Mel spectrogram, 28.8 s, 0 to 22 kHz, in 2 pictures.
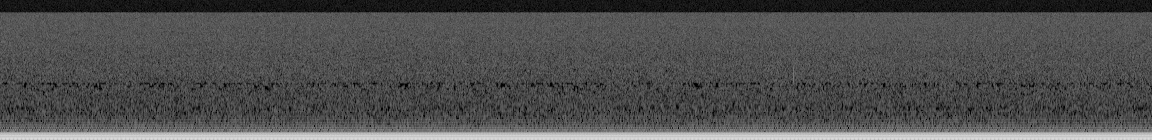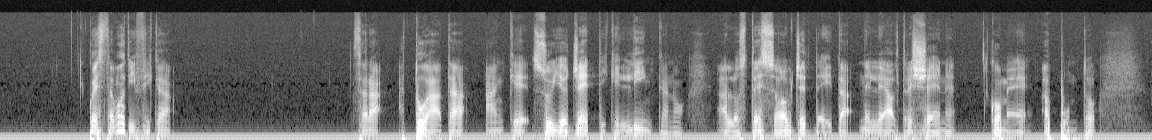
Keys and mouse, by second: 4.9 s, 14.3 Tab.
